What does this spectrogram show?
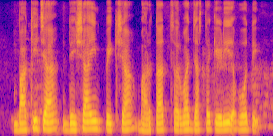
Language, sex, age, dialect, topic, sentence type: Marathi, male, 25-30, Varhadi, agriculture, statement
